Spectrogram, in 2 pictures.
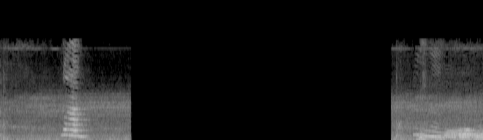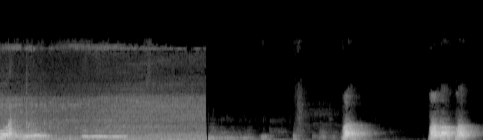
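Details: A male Maltese puppy waits for his owner to come back, giving high, wavering whines and yelps, then two sharp barks.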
